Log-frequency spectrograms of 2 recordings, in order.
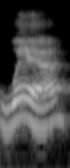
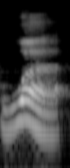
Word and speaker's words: were: Halitamkwi where linatamkwa were. Watu wengi wanalifananisha hili neno na lile neno where la kumaanisha wapi?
